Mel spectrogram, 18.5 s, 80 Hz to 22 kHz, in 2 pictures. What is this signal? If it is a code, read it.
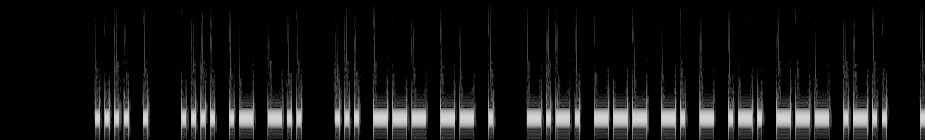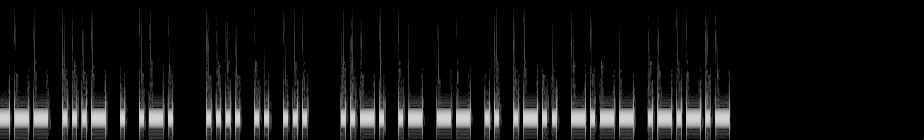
Morse code, heard as a keyed tone, about 25 wpm, 700 Hz. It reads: HE HAD SOME CONTROL OVER HIS FAMILY.
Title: Sentences from Top 1000 Words - Review Part 3 - 25wpm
